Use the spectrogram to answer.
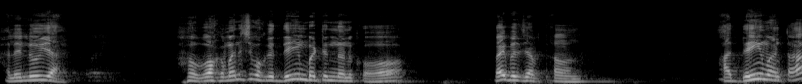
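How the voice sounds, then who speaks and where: High, bright-voiced male preacher. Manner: fires rhetorical questions at the congregation; swings between quiet asides and loud, emphatic preaching. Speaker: pastor. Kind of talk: sermon. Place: church service.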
